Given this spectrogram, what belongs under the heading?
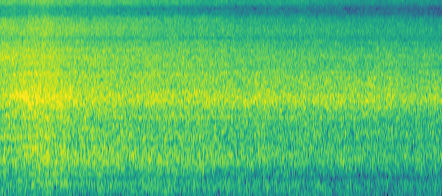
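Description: Tamarind water poured onto fish frying in hot oil, a loud, steady sizzling hiss that bursts up at once and then holds, slowly easing, with no voices.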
